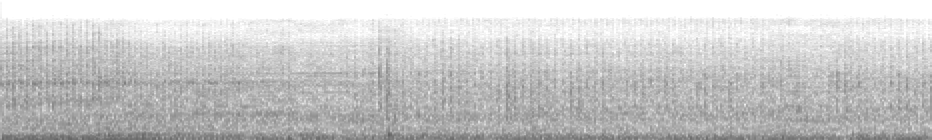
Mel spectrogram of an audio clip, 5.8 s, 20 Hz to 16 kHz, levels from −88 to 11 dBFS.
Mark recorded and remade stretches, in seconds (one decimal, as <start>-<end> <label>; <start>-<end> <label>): 0.0-1.5 recorded; 1.5-2.5 remade; 2.5-4.8 recorded; 4.8-5.3 remade; 5.3-5.8 recorded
